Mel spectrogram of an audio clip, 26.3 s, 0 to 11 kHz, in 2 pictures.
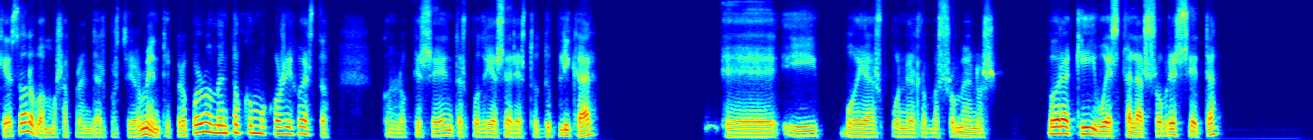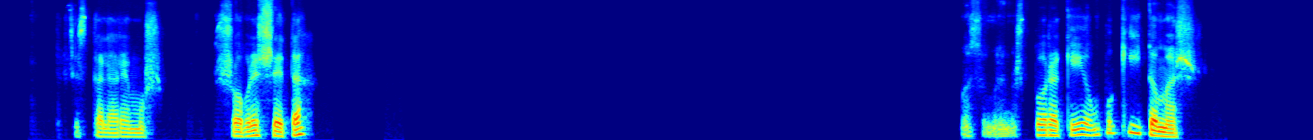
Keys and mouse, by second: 5.5 shift+d, 7.8 z, 10.7 click, 15.1 s, 15.1 z, 19.5 click, 21.1 z, 23.0 click, 24.0 f.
